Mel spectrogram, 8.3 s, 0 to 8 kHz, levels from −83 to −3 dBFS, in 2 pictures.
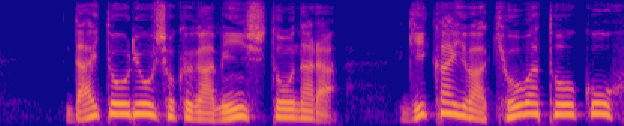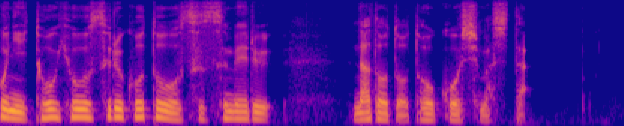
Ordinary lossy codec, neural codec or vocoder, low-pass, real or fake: none; none; none; real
